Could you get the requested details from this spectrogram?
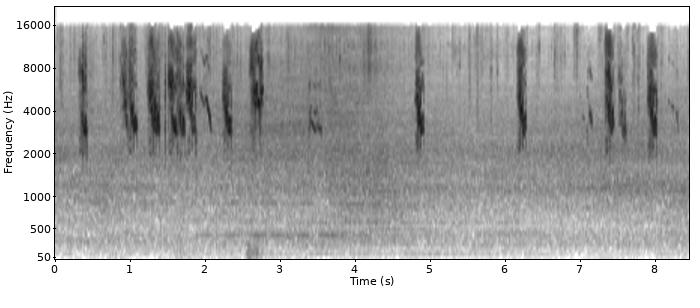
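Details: Sparrows at a Tenmangu shrine in December 2023, flying to a hand to be fed; a quick cluster of high chirps early on, then single chirps spaced a second or more apart, a brief low thump in between.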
